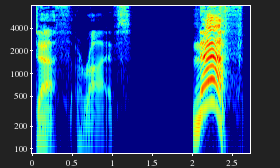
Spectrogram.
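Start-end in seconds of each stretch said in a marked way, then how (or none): 2.0-2.6 shouting, high and loud; screaming a name. A narrator's reading. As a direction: scream it out in panic. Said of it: "screamed in unison".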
